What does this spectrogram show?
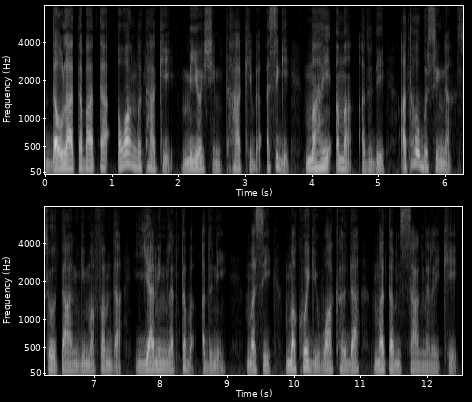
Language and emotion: Manipuri, neutral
